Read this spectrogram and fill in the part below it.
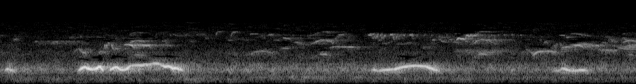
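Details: Male tawny owl close up with a female farther off, 06:34 on a March 2013 spring morning. A long wavering hoot, a softer arched hoot a few seconds later, then a faint short one, over busy dawn-chorus birdsong.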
